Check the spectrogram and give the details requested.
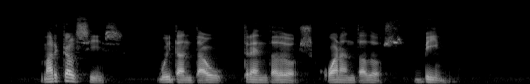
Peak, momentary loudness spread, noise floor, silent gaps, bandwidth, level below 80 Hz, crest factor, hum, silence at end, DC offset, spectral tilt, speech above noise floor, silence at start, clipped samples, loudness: -6 dBFS; 9 LU; -71 dBFS; none; 9.8 kHz; -66 dBFS; 24 dB; none; 0.85 s; under 0.1%; -5 dB/octave; 42 dB; 0.45 s; under 0.1%; -29 LUFS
